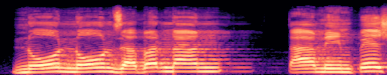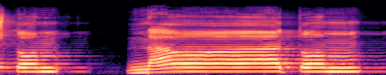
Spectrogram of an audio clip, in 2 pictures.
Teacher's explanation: اس کے بعد میم کو حمزہ کے ساتھ ملائیں گے تو یہاں پر جھٹکا دے کے پڑھا جائے گا، اور آگے نون کو نون کے ساتھ ملائیں گے تو ساکن حرف کے بعد تا ہے تو یہاں پر اخفا ہوگا، یعنی اس ساکن نون کی آواز کو چھپا کر پڑھا جائے گا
